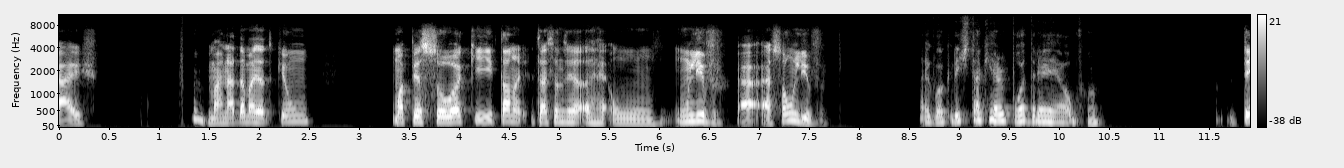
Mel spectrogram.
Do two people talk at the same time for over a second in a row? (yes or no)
no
